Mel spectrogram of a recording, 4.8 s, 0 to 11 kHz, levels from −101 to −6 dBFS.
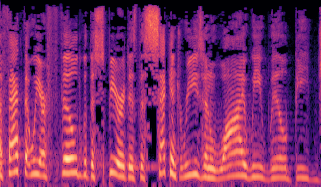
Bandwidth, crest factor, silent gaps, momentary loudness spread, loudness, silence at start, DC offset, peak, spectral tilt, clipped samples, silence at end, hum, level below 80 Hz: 10.5 kHz; 16 dB; none; 11 LU; -23 LUFS; 0 s; under 0.1%; -6 dBFS; -3.5 dB/octave; under 0.1%; 0 s; none; -60 dBFS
